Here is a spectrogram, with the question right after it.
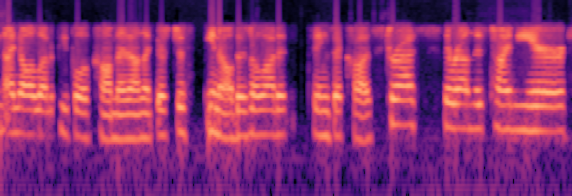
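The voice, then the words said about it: Strong Canadian accent. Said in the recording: “my accent, my Canadian accent's coming in strong.”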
